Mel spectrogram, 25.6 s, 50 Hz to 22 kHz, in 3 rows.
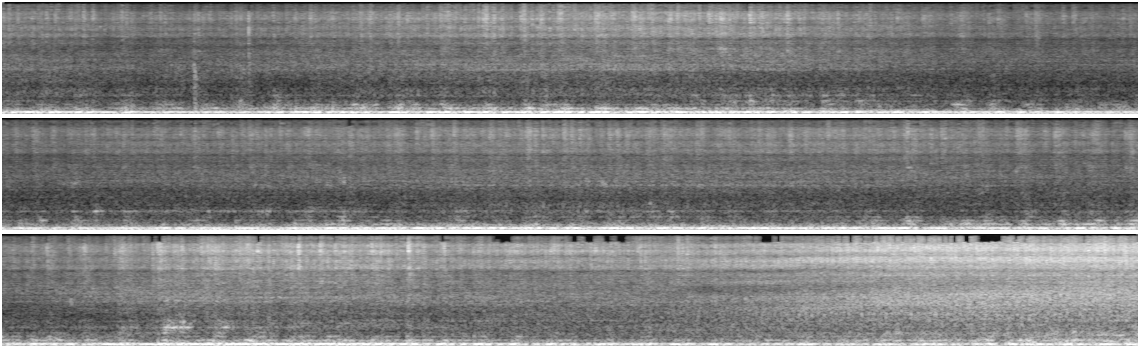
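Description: A 1978 Chevrolet Nova with a 550hp 406 roller engine and TH400 transmission runs steadily, its deep, continuous, loud rumble holding at a near-constant idle throughout.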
